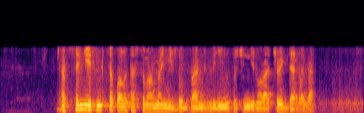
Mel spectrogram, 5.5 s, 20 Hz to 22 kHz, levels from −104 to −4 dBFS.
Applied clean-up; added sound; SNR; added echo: neural separator model SepFormer DNS4.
